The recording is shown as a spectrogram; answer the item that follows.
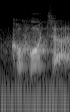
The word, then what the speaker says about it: Kahuta: the kahuta plant okay kahuta is that uh the correct pronunciation am I saying that right yes okay great okay pz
